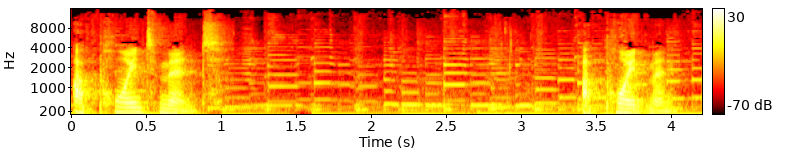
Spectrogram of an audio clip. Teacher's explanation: words that have NT within them, where the T gets muted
